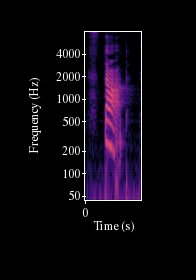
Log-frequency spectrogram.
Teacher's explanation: follows an s sound in the onset of a syllable however the voiceless stop will become unaspirated or it won't have as much of a puff of air following it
